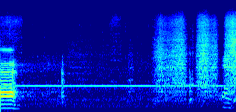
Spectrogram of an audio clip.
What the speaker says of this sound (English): so you get your long sanding bar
